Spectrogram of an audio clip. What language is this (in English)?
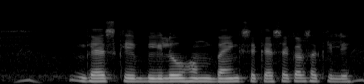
Magahi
